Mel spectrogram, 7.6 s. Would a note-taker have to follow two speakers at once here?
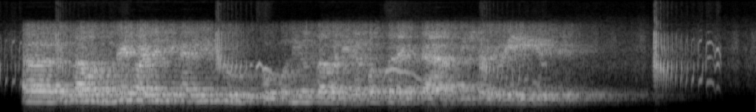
No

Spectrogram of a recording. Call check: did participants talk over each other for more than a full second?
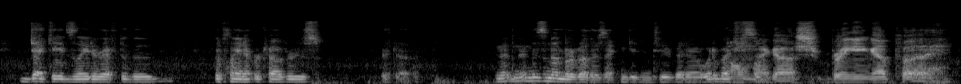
No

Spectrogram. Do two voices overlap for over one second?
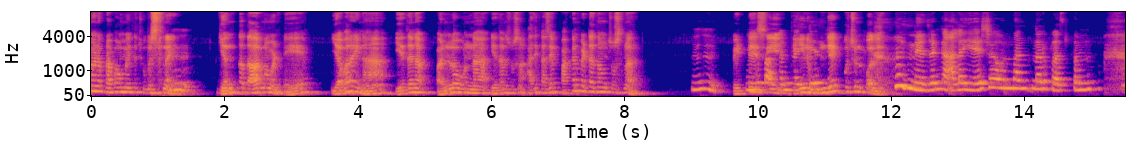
Yes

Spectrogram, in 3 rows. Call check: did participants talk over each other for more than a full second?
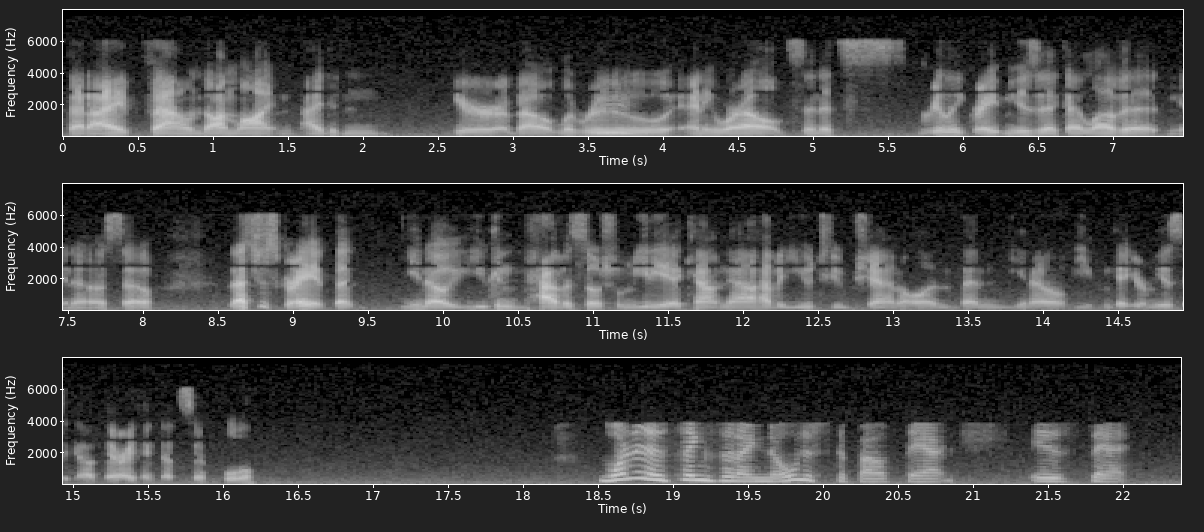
No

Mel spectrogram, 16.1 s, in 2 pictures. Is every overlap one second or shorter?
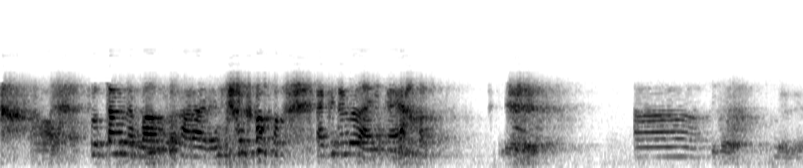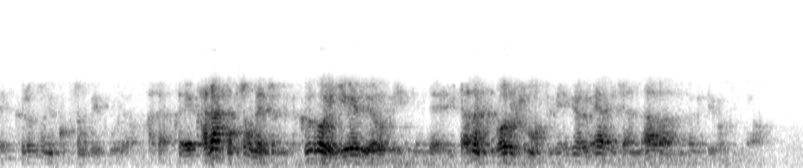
No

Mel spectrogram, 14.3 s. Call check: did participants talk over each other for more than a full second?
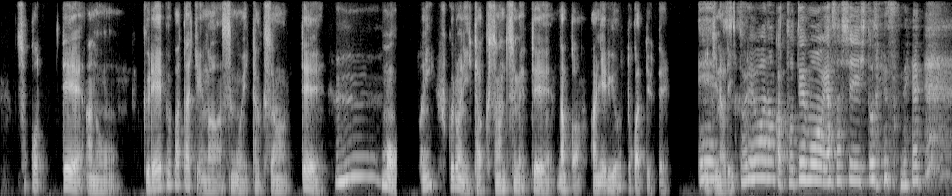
No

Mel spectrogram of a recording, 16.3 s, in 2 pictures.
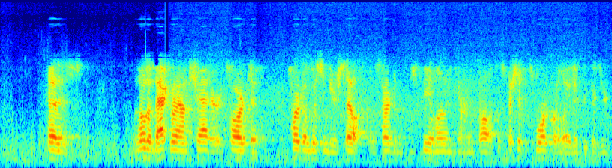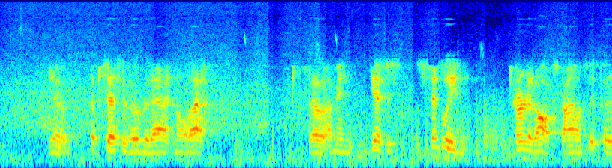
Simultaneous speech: No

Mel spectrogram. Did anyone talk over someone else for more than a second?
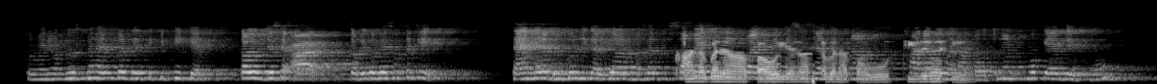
Yes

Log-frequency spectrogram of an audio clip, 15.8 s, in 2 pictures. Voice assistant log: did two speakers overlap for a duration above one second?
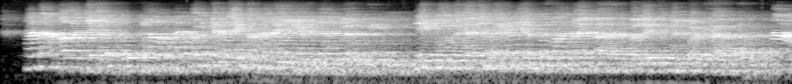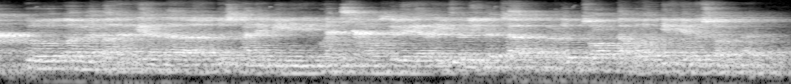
Yes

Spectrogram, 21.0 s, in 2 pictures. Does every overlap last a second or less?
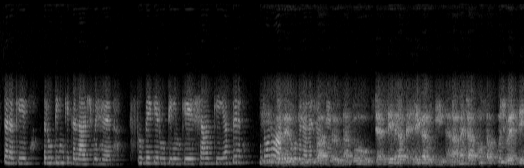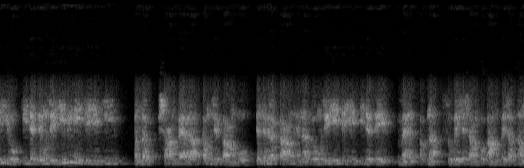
No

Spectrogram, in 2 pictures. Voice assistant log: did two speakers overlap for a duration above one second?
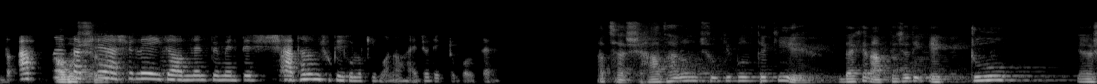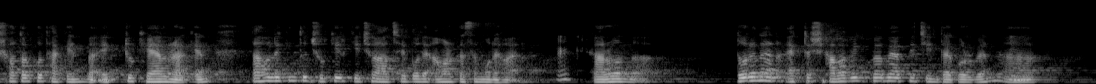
No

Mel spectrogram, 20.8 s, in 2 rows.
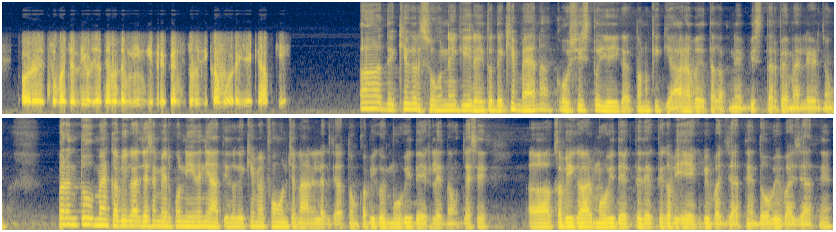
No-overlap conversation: Yes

